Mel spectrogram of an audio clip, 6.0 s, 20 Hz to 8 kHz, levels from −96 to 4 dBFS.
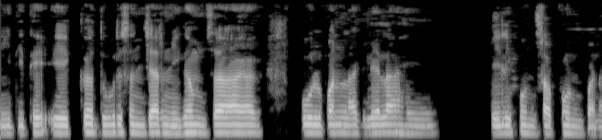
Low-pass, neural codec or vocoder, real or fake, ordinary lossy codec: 7.2 kHz; none; real; none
